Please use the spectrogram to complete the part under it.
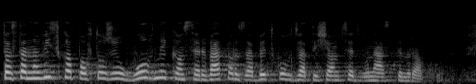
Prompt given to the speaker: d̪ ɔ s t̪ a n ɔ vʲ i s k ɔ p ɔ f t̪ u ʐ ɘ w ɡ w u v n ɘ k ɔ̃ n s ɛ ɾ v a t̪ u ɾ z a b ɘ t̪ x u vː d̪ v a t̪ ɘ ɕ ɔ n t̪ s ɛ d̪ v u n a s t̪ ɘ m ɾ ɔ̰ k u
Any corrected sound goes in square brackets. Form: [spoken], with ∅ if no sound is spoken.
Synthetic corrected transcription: [t̪] ɔ s t̪ a n ɔ vʲ i s k ɔ p ɔ f t̪ u ʐ ɘ w ɡ w u v n ɘ k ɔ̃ n s ɛ ɾ v a t̪ [ɔ] ɾ z a b ɘ t̪ [k] u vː d̪ v a t̪ ɘ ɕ ɔ n t̪ s ɛ d̪ v u n a s t̪ ɘ m ɾ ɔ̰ k u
